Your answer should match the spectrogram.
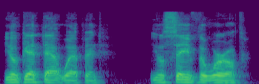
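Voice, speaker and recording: A man's voice: fairly low pitch, steady tone, normal speed, close to an everyday voice. A man reading the part of a wry, profane action-hero sidekick in a comedy table read. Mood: dying, earnest.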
